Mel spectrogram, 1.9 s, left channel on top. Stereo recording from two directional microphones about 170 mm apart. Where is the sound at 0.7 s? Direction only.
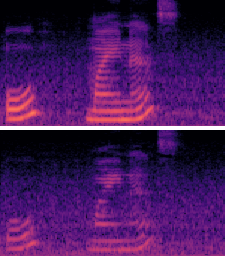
50° left (ahead or behind).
